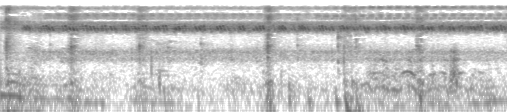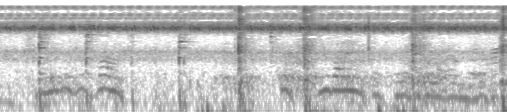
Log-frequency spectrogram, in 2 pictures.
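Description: Insects calling in a steady, high-pitched chorus, with faint distant voices beneath it.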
